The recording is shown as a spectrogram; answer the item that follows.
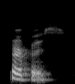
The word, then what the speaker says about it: purpose: Purpose. Beautiful. So instead of O, Oh, it's now us.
